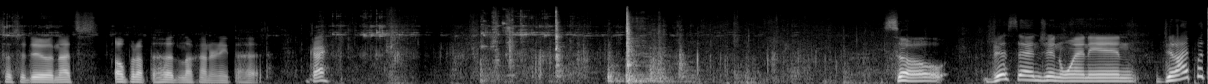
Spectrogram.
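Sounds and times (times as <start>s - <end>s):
soft handling noise: 2.5s - 11.6s
metallic latch clicks and clanks: 5.0s - 7.2s.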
